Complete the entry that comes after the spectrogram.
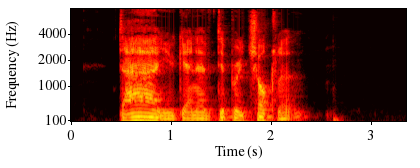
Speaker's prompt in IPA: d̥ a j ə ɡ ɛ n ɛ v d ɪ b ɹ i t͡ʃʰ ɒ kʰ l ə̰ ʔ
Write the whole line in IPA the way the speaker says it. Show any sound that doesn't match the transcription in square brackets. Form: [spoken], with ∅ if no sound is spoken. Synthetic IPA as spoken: d̥ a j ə ɡ ɛ n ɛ v d ɪ b ɹ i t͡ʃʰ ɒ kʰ l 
